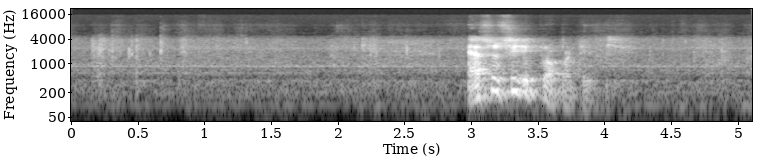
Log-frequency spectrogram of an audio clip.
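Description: Sheets of paper rustle as they are shuffled by hand.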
